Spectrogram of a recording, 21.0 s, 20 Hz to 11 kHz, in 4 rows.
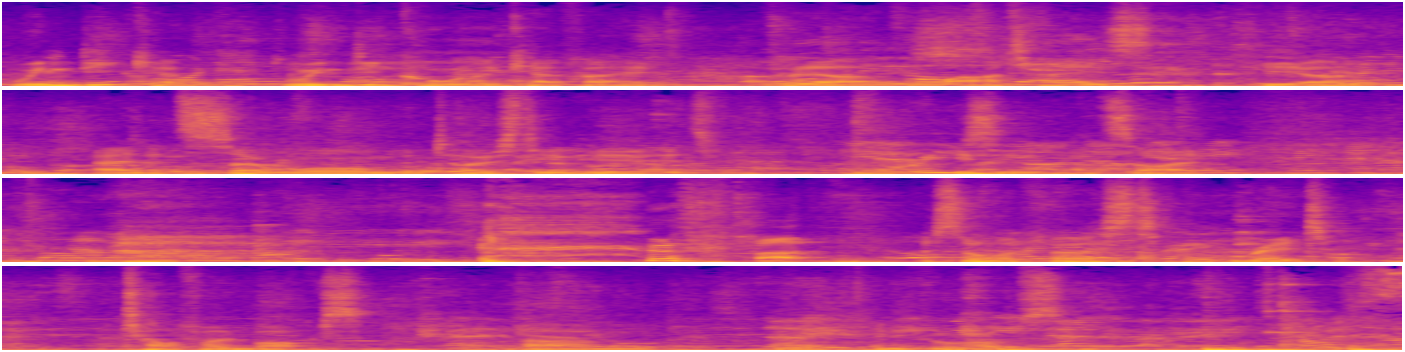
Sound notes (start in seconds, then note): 10.8 sighs; 12.2 laughs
